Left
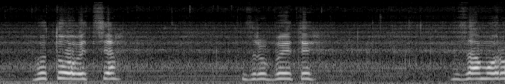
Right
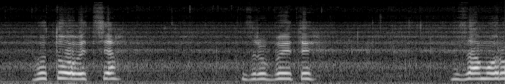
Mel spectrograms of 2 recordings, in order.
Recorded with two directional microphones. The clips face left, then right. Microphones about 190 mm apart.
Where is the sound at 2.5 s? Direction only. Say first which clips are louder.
Right 3 dB; centre (ahead or behind).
